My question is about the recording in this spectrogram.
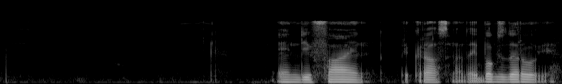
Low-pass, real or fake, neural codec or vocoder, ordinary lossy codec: none; real; none; none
